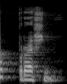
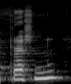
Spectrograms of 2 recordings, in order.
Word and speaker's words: प्रश्न: करके बताती हैं कि पहला शब्द आपका प्रश्न यह सही उच्चारण है प्रश्न लेकिन कुछ लोग उसे परेशान भी कहते हैं जो की बिल्कुल गलत है नेक्स्ट है आपका क्रम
